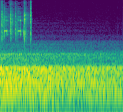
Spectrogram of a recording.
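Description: Logo-intro sound effect: a steady low drone with a held hum-like tone, overlaid by a quick cluster of glitchy crackles in the first half second.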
